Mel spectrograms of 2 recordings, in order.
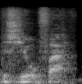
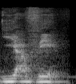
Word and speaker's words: Jeová: Ou seja, esta pronúncia Jeová, em português, ela está correta. Como o seu nome, por exemplo, que não é pronunciado lá nos Estados Unidos ou na Europa da maneira como você mesmo pronuncia. Mas aqui no Brasil, a palavra Jeová pode ser pronunciada sem problema.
